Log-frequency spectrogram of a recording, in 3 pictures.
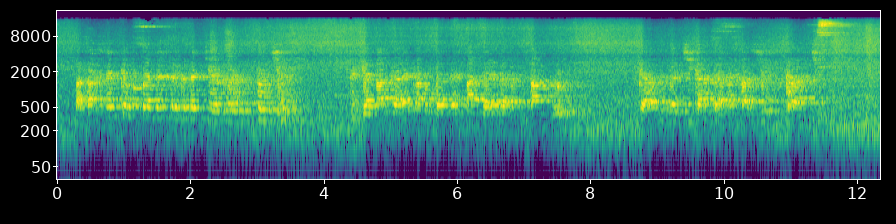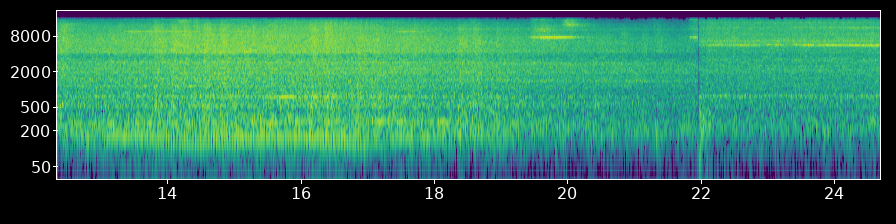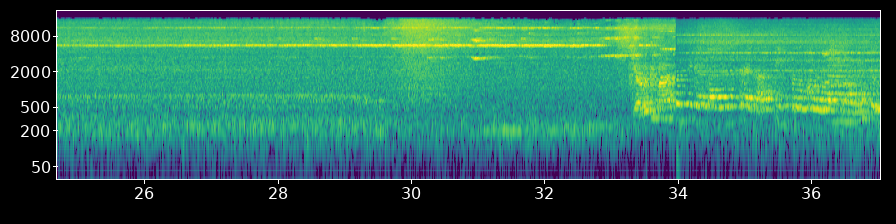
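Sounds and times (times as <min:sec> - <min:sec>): train wheel and engine noise: 0:00.0 - 0:37.0
station noise: 0:04.4 - 0:07.8, 0:33.3 - 0:37.0
electric train high whine: 0:21.8 - 0:37.0.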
